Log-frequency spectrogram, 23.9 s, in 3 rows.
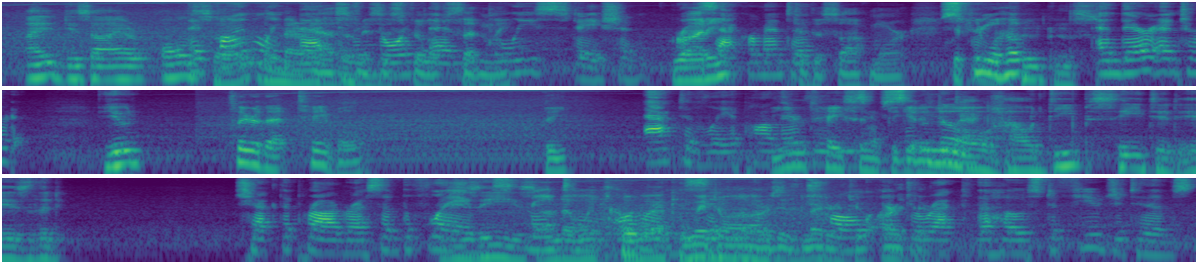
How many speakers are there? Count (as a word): three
